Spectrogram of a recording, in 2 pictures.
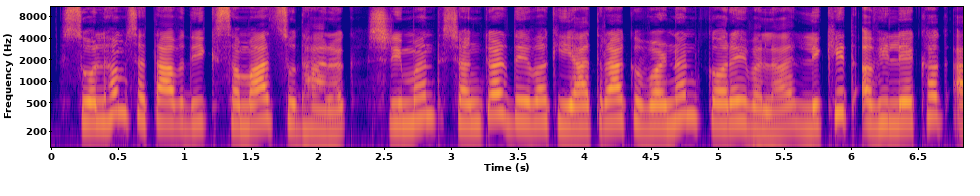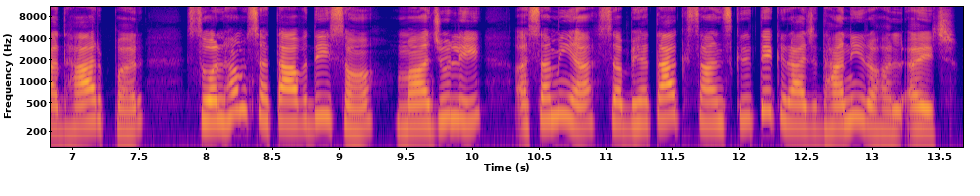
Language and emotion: Maithili, neutral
